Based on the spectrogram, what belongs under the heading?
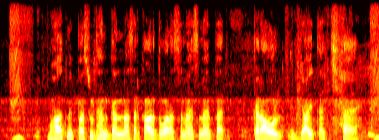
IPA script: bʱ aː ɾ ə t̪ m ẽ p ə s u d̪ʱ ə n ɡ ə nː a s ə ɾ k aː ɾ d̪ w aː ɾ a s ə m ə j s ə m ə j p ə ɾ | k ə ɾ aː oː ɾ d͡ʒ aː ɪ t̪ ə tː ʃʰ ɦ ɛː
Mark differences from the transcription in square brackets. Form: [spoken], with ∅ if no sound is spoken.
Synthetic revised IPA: bʱ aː ɾ ə t̪ m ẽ p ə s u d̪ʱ ə n ɡ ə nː a s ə ɾ k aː ɾ d̪ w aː ɾ a s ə m ə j s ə m ə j p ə ɾ | k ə ɾ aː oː [l] d͡ʒ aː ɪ t̪ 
